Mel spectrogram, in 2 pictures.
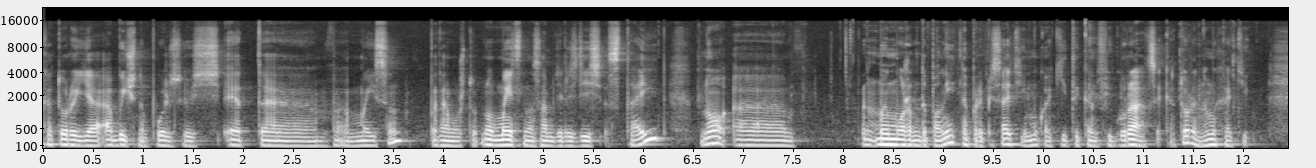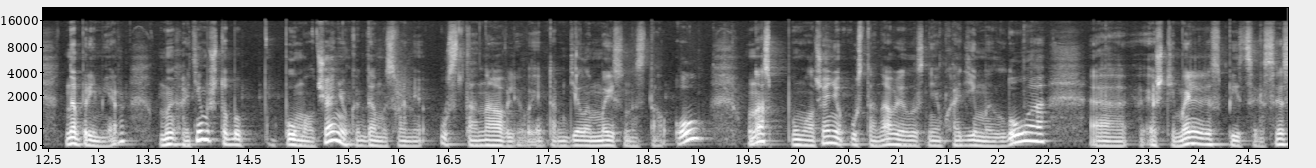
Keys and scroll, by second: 5.9 super+c, 6.5 super+z, 7.4 super+c, 9.7-11.5 typing, 11.7 Escape, 12.8-13.7 typing, 19.2 shift+;, 19.5 w, 20.2 Return, 20.8-23.0 typing, 23.9 Escape, 24.6-24.9 typing.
